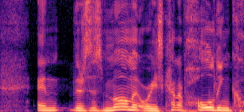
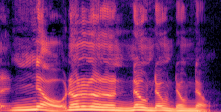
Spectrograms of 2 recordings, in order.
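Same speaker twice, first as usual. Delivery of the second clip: rapid string of no's, half laughing; flustered laughing protest; exasperated no's; 3 semitones higher than usual. Real, not acted. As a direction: shake it off with a flurry of no's. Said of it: "I kinda get a little bit".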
